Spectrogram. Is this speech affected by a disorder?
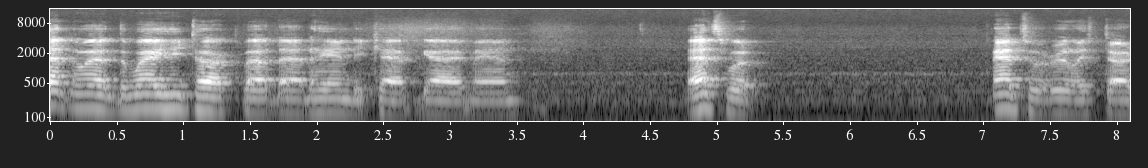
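Yes: brain injury.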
